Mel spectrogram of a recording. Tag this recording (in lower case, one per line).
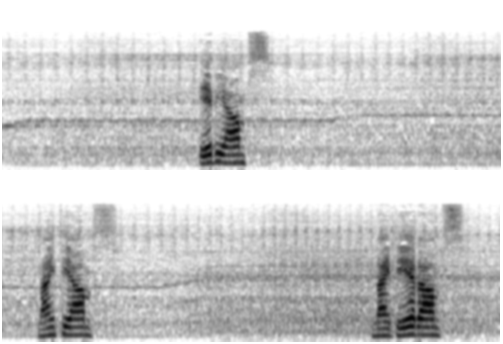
speech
